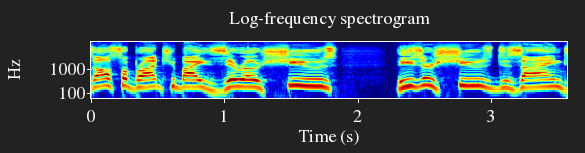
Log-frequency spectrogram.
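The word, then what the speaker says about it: Xero: Zero is spelled X-E-R-O.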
